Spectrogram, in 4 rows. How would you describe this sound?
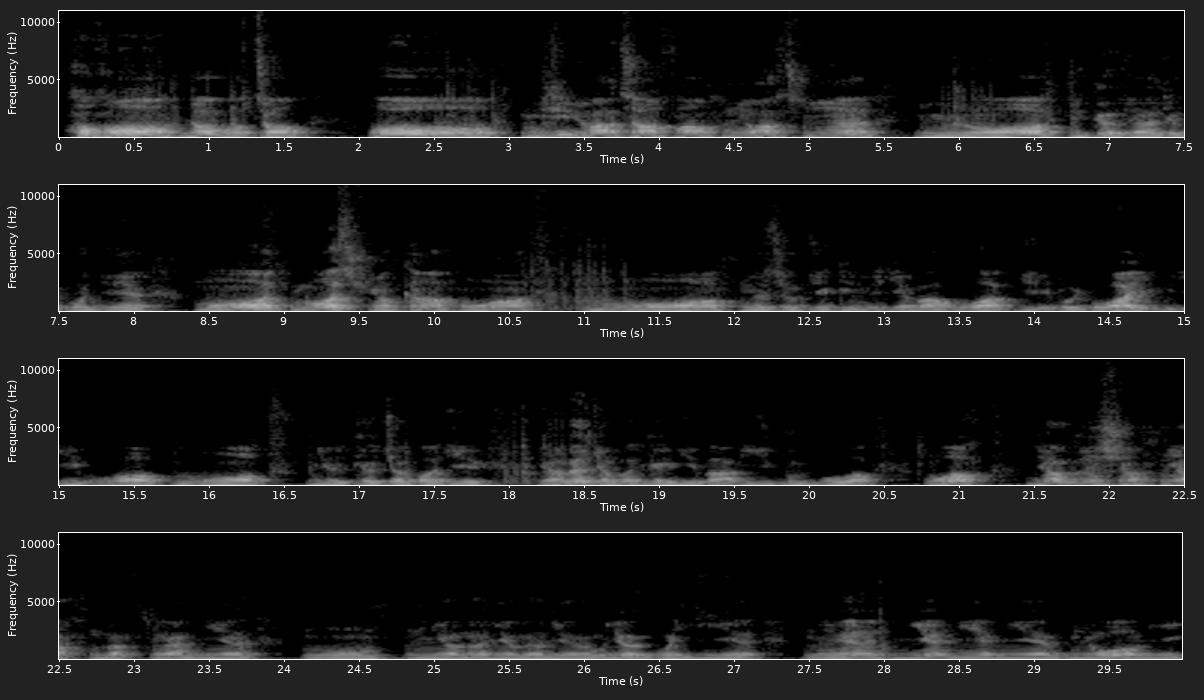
Speech > Other
Mumbo Jumbo 4
FR-AV2, indoor, male, Mumble, mumbling, mumbo, NT5, Rode, solo-crowd, Tascam, unintelligible, XY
